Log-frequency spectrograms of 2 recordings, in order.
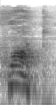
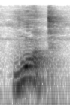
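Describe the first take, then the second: First: WHAT with the H pronounced after the W; wrongly sounded H. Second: WHAT with a plain W sound, no breath of H; silent H. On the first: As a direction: breathe an H into WHAT, as "hwot". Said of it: "not what". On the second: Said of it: "H is always silent when it is after". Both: Shown as a demonstration.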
